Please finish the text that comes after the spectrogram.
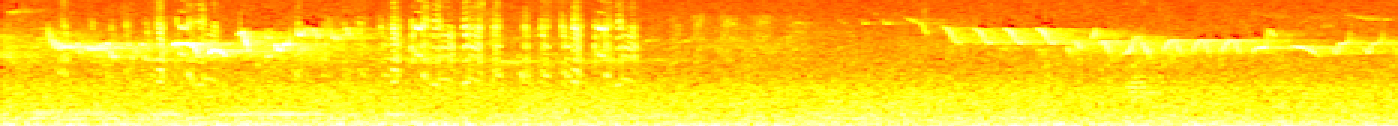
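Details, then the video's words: Zebra finch, a male singing and hopping on top of his nest on a sunny day, busy with straw and string; nasal buzzy notes, then a run of rapid raspy buzzes, and later a falling series of buzzy chattering notes. "Zebra FINCH sounds"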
